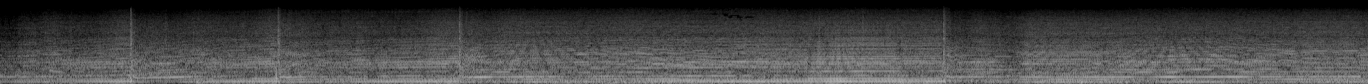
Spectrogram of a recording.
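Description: A racing car engine screams at high revs, climbing in pitch through the gears.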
